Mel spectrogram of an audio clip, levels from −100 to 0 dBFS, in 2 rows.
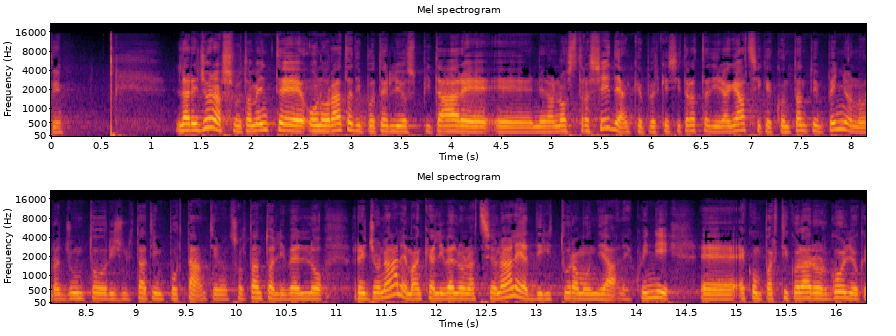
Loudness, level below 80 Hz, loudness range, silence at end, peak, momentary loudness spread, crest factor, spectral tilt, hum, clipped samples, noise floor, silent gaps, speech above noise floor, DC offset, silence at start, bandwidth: -23 LUFS; -48 dBFS; 5 LU; 0 s; -4 dBFS; 10 LU; 18 dB; -5 dB/octave; none; under 0.1%; -49 dBFS; none; 26 dB; under 0.1%; 0 s; 15.5 kHz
